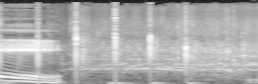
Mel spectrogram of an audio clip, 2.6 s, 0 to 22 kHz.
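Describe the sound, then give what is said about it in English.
A brief golf clap in a studio congratulating a broadcaster on calling his 1,000th career regular season game: a handful of slow, sparse, crisp claps spaced evenly apart, following a voice that trails off at the start, over a steady background hiss. “The golf clap in studio was rousing, but I do want to say congratulations on 1K.”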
